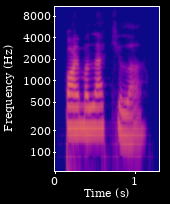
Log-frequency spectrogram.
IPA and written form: ˌbaɪməˈlɛkjʊlə (bimolecular)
